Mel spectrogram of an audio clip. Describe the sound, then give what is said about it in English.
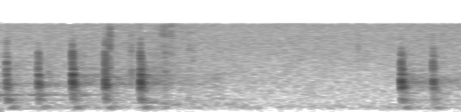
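Rapid knocking on a house door as Peter knocks, five quick raps in a row, a pause of over a second, then three more. The knocks sound crisp, with no voices. “What happens when Peter's knocking on the door?”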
